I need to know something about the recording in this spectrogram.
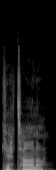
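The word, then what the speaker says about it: Khetanna: Yeah, it's a funny name because we've heard it before in the Star Wars mythos, but it's spelt slightly different. But it's Katana.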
